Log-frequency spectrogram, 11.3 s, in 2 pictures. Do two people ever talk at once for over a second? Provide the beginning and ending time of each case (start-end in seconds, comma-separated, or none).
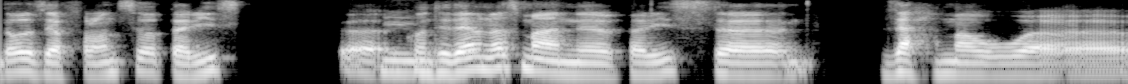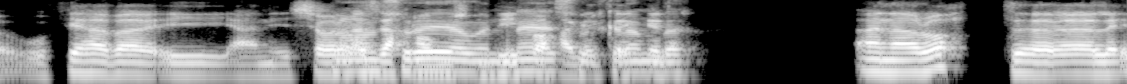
7.3-9.1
